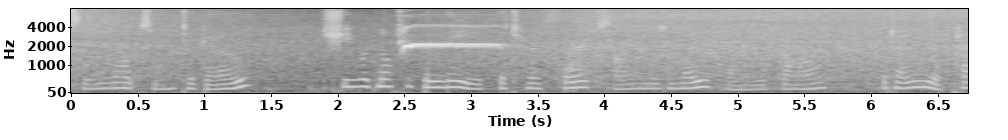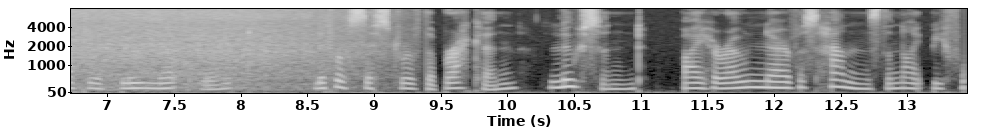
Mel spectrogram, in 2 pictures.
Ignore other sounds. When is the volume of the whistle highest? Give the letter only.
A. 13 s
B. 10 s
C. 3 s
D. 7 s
C.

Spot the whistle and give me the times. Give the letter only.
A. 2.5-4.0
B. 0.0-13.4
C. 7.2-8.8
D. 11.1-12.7
A.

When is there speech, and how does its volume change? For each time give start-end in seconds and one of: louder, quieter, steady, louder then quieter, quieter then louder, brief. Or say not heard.
0.0-13.4 steady.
